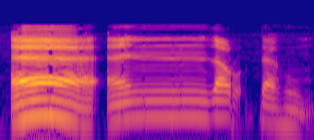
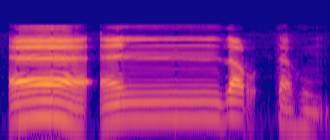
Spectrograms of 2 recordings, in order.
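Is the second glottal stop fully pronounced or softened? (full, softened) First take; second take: full; full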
